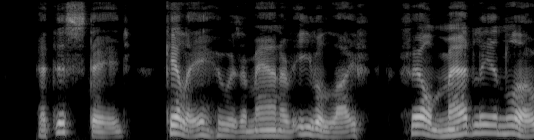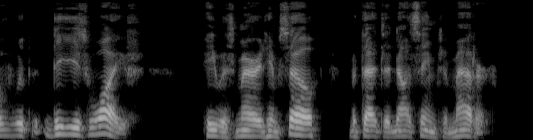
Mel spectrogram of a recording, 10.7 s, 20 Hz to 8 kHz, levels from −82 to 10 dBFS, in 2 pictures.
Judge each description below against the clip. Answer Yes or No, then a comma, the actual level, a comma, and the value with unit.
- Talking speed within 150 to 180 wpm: Yes, average, 165 wpm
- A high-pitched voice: No, low, 120 Hz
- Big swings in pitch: Yes, wide, 5.7 semitones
